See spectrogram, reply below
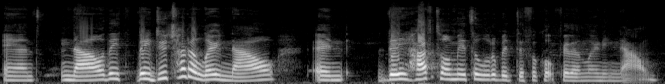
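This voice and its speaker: Young woman, student testimony, plain and steady delivery, mid-pitched voice. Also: normal speed. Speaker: student interviewee. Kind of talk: personal testimony.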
